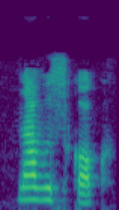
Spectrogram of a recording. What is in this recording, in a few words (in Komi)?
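"навыскок", Komi, female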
